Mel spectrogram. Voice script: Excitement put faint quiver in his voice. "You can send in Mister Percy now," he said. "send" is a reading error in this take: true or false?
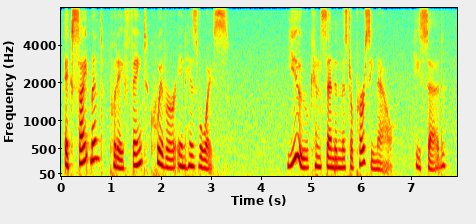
false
